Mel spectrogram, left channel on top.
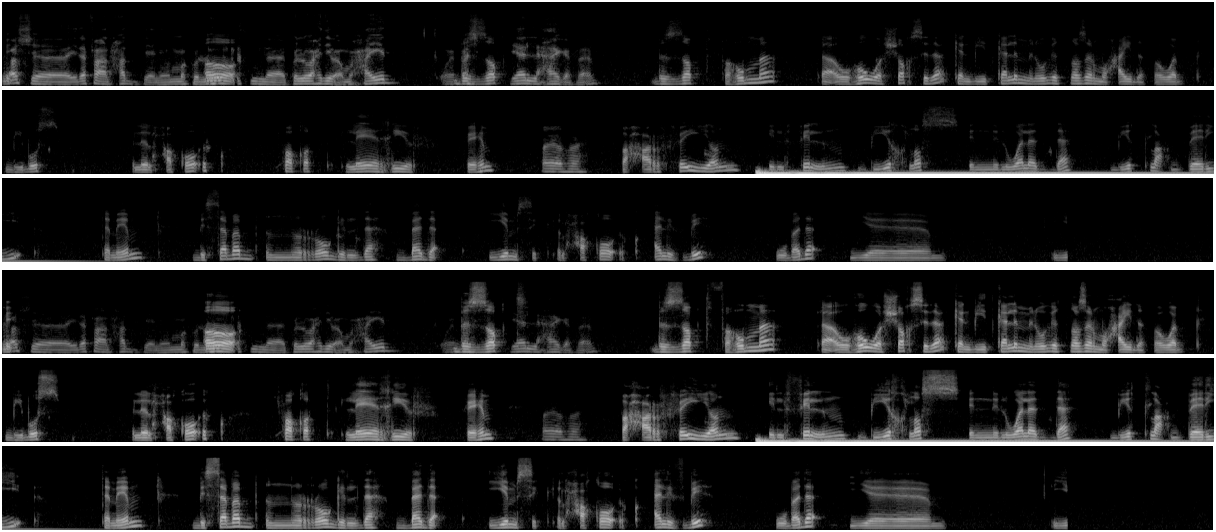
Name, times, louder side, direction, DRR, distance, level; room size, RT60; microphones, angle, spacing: voice 1, 0.0-4.0 4.4-4.8 5.1-6.0 17.5-18.0, left 5 dB, 75° left, 0.7 m, -37 dB
voice 2, 2.0-2.3 4.5-5.0 6.5-7.8 8.2-11.8 12.2-12.7 13.4-14.2 14.9-15.2 15.6-16.4 16.8-17.1 18.3-19.5 19.8-22.8 23.2-24.4 25.2-25.7 26.1-28.6 29.1-30.5 30.8-31.3 32.0-32.4 32.7-33.7 34.7-34.9, right 6 dB, 55° right, 0.4 m, -29 dB
sound 1, 19.6-24.7, left 2 dB, 20° left, 0.5 m, -23 dB
head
